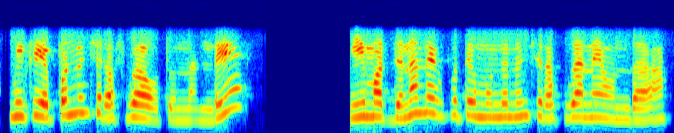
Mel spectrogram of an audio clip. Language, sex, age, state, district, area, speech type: Telugu, female, 30-45, Andhra Pradesh, Annamaya, urban, conversation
